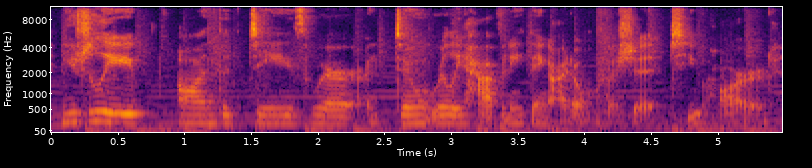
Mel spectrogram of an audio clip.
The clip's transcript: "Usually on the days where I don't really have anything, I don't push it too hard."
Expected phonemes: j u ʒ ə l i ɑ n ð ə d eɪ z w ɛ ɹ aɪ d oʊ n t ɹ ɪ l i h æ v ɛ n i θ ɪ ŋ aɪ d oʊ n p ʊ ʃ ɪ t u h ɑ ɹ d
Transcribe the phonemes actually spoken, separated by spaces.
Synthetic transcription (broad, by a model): j u ʒ l i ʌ n ð ə d eɪ z w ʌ ɹ aɪ d oʊ n t ɹ ɪ l i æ v ɛ n i θ ɪ ŋ aɪ d oʊ n p ʊ ʃ ɪ t u h ɑ ɹ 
